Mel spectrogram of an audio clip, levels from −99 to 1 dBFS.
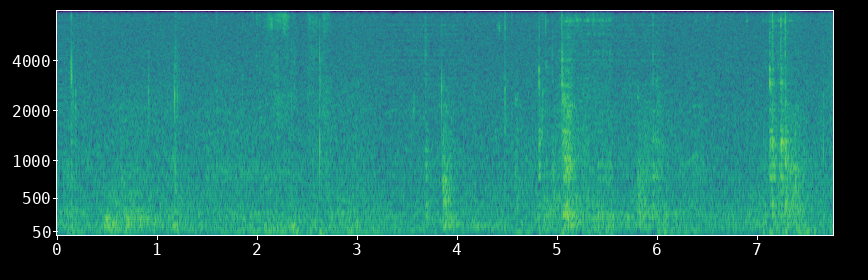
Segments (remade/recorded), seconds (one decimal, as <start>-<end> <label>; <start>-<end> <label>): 0.0-3.3 recorded; 3.3-4.1 remade; 4.1-5.0 recorded; 5.0-6.1 remade; 6.1-7.8 recorded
